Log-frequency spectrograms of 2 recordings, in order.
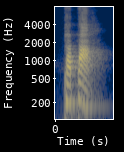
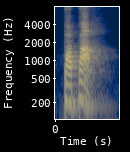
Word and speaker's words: papà: Papà. Papà. Papà. Can you hear? I don't stop on the first A at all. I just go straight to the end of the word.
